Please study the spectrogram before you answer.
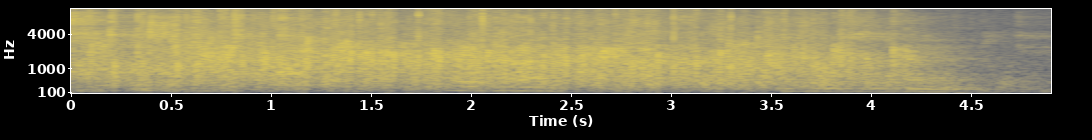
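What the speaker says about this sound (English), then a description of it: "Oh well, round of applause for" Sustained audience applause fills a computer science scholarship banquet, dense and steady clapping from a full room at close range, holding strong for about four seconds before tapering off.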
